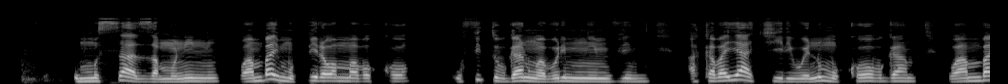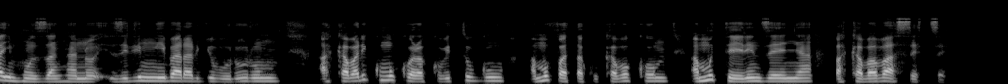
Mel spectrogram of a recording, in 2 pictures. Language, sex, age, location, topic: Kinyarwanda, male, 36-49, Kigali, health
